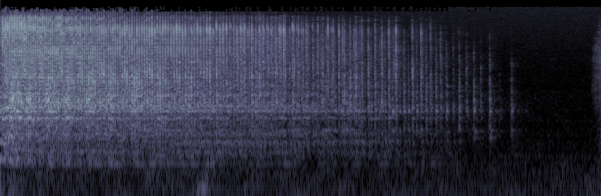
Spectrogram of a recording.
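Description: A prize wheel, the Wheel of Manga, spun to pick the next manga for review: its pointer ratchets in a fast stream of clicks that gradually slow and thin out to a few last ticks before stopping.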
